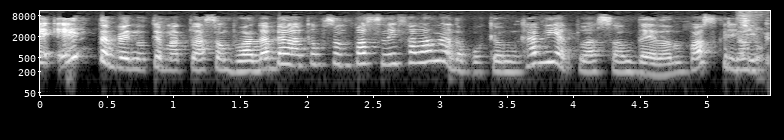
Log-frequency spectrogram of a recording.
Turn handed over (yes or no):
yes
